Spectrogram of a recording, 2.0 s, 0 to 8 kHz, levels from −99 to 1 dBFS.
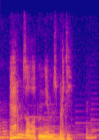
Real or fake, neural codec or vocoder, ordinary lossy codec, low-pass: real; none; none; 7.2 kHz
